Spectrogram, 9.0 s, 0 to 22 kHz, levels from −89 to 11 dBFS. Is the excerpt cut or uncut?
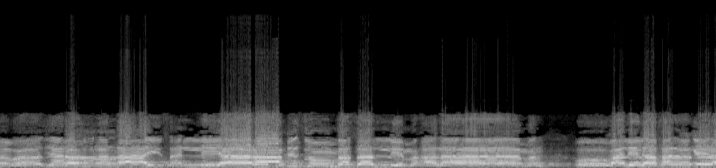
cut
